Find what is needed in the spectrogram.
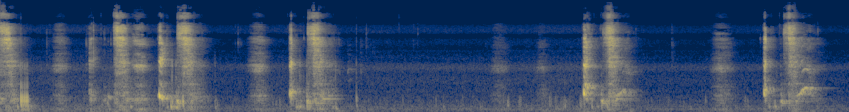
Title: Bathroom body wash sneezes Kik for customs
